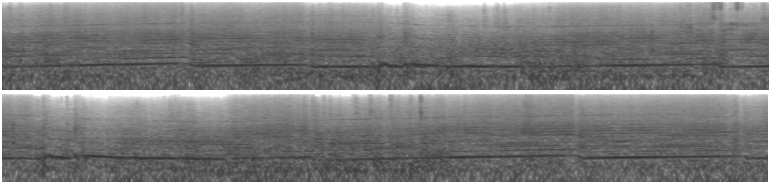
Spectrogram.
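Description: A racing car engine roars steadily, its pitch dropping briefly with each gear change.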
